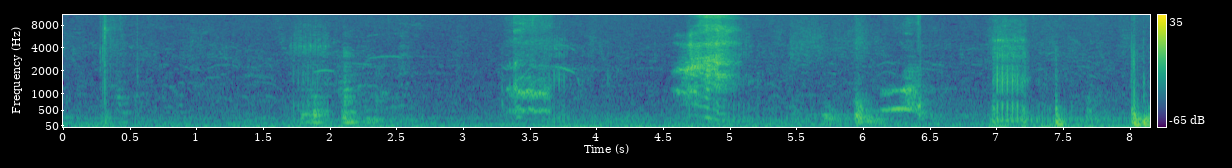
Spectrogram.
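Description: A kitten meows softly a few times.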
